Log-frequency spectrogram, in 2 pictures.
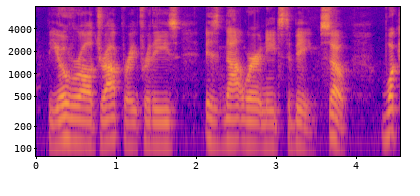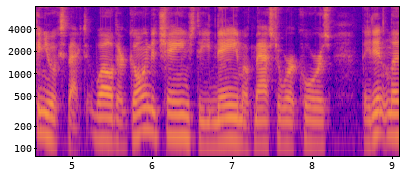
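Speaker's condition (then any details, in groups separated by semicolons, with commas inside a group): No condition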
